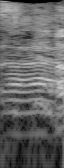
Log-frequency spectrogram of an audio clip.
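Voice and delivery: high strangled "ah", played for laughs; mock choking cry. Audience stringing imaginary nooses in embarrassment, high mock choke. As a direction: act out being hanged, comically. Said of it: "strung an imaginary rope around their neck and went".

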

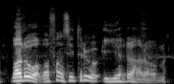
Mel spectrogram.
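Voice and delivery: retold angry challenge; irritated driver retort. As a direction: snap back as the baffled driver. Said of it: "och han bara".

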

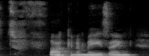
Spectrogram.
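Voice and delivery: ordinary talk, nothing marked

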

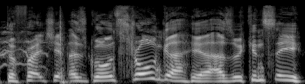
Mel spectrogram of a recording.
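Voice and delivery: put-on Geordie voiceover; Geordie accent. Narrating the friendship for Big Brother, mock Geordie accent. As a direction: narrate like a Geordie reality show announcer. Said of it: "It's a good Geordie accent".

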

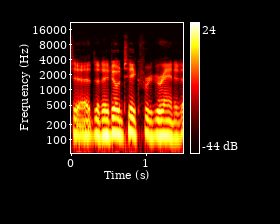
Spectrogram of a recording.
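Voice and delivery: normal talking voice

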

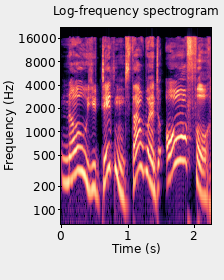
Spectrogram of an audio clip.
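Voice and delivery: slow, high-pitched mock dismay; drawn-out, incredulous put-down; blunt contradiction. Friends' blunt verdict, retold.

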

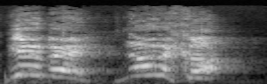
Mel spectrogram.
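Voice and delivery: loud high barking yell; shouting over telly. Acted. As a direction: bark orders at the kids. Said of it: "You were literally barking then".

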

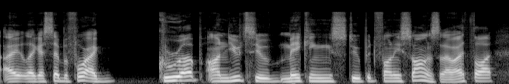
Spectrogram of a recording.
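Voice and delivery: ordinary delivery

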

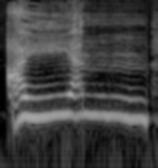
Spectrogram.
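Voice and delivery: very high, halting, drawn-out oddball voice; awkward, high-pitched sitcom-neighbour impression; [name] doing Thanos. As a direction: stretch each word high with long gaps. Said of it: "are you [name] doing Thanos".

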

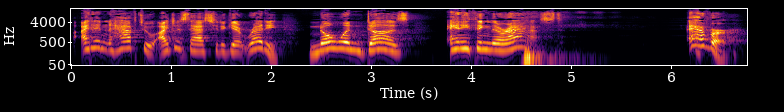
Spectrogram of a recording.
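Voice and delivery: high, exasperated complaint; frustrated rant. Real, not acted. Husband to wife, frustrated high-pitched exasperation. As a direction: vent the frustration at nobody listening.

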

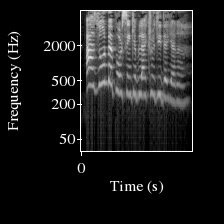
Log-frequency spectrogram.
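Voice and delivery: high, loud, fast plea; urgent insisting. A narrator's reading. Ron urging the professor to ask the portrait, loud. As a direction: press the point hard.

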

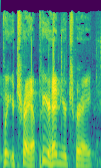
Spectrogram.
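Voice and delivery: high, loud mock-attendant commands; bossy order. Fake attendant to staring passengers, bossy order. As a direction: order passengers about in rising panic.

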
